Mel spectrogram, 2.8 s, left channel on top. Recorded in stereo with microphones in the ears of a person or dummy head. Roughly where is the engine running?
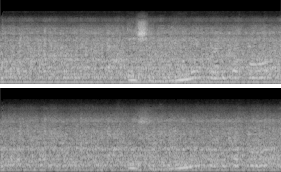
Centre.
